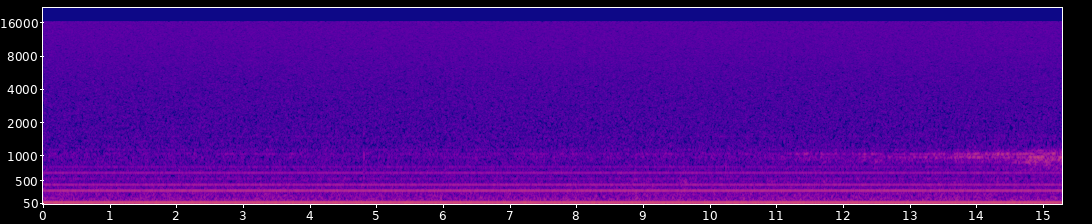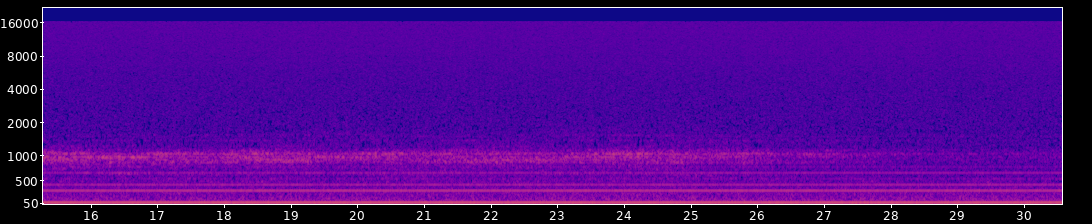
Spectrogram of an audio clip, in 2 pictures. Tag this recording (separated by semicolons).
contact; contact-mic; contact-microphone; DYN-E-SET; field-recording; mains; mic; PCM-D50; power-hum; resonance; Schertler; Sony; wikiGong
